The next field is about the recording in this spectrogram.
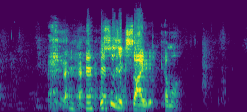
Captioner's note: laughter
